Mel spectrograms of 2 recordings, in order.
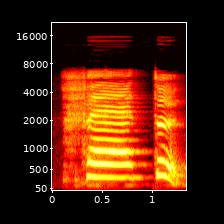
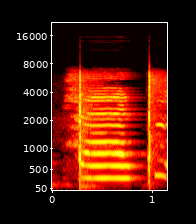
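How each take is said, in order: First: Said in the usual way. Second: Fête slowly split as fê-te; syllable by syllable. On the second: Shown as a demonstration. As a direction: tap out fête with the final e as its own syllable. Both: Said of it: "Tapez le mot".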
